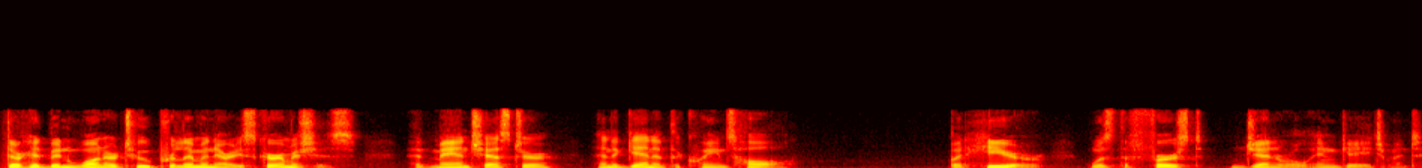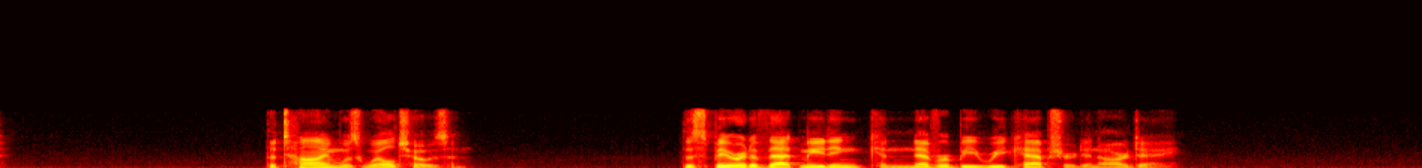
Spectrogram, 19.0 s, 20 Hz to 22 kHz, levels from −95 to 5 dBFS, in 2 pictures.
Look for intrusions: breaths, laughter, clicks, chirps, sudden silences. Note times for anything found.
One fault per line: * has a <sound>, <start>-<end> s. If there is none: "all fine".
all fine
